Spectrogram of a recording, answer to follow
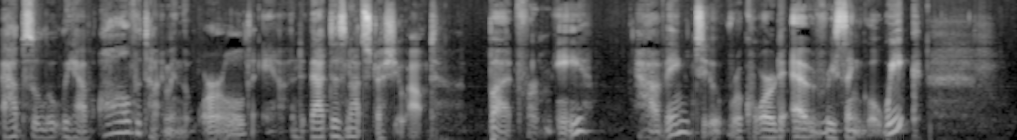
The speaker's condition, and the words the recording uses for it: Spasmodic dysphonia. This year, I got this voice condition, which you can hear probably, called spasmodic dysphonia, and I'm continuing to navigate through it.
